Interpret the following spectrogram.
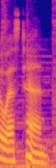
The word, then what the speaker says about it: OS X: the recent versions are known as OS X pronounced OS 10 and the specific versions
